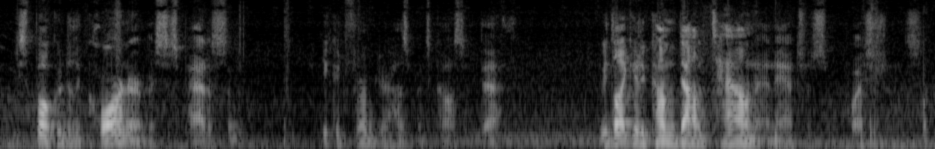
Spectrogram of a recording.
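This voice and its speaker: A man's voice: on the low side, lively intonation, brisk, noisy background, natural voice. An American man playing an earnest, by-the-book 1940s police detective in a video game, formal and insistent. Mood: stern, probing. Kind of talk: dramatic video game acting.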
